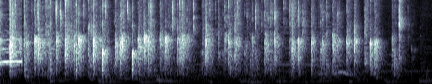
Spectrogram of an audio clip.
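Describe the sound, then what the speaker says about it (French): An audience applauds the jury at a competition event, a moderate crowd of hand claps with some voices mixed in, fading out near the end. "un maximum d'applaudissements pour eux"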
